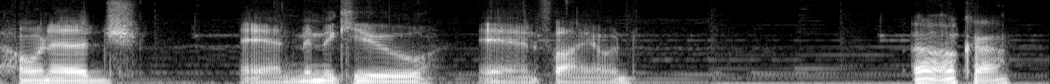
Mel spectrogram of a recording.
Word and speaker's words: Phione: when you were saying Phione. I have only ever heard it pronounced Fione, but Oh, I'd never heard that.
